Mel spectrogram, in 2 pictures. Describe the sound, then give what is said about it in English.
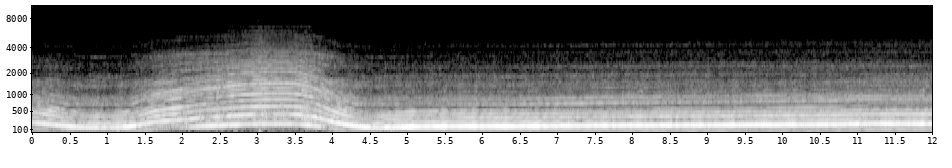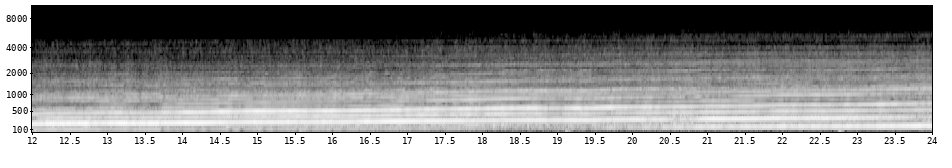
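A mechanical drone comes from a noise machine in which an abrasive wheel excites a string that resonates a drum head attached to an acoustic horn. It swoops up and back down in pitch early on, then holds a loud buzzing tone that slowly climbs. “they used an abrasive wheel to excite a string, which in turn resonated a drum head attached to an acoustic horn. Shifting pitches and portamenti were controlled by a lever located on the top of each machine.”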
